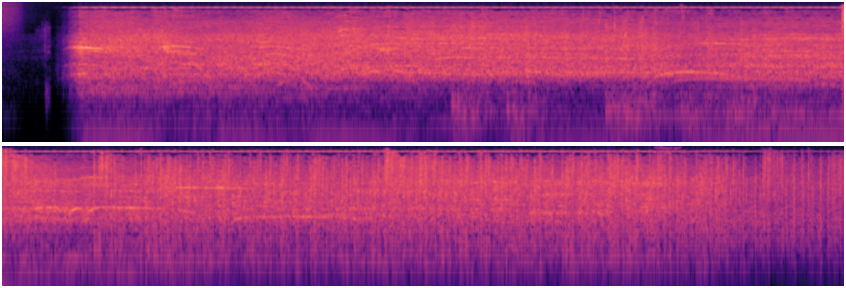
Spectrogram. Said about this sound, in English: A big fireworks show was held in the New Zealand capital of Auckland as the clock struck midnight.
